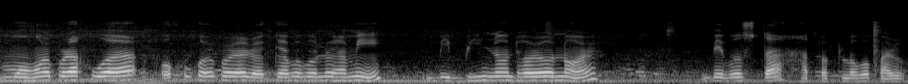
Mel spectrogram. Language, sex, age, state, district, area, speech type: Assamese, female, 60+, Assam, Biswanath, rural, spontaneous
